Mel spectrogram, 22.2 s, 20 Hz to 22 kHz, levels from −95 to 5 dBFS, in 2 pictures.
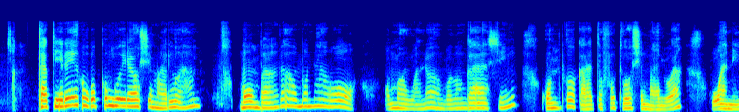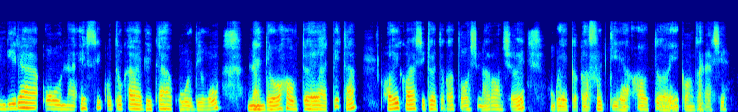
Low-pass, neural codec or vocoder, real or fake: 9.9 kHz; codec, 24 kHz, 1.5 kbps, HILCodec; fake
